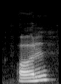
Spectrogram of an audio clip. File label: write, Ho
